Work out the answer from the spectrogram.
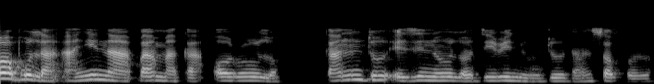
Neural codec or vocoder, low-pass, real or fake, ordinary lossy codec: codec, 16 kHz, 16 kbps, FunCodec, trained on Chinese and English, 50 frames a second; 5.4 kHz; fake; none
